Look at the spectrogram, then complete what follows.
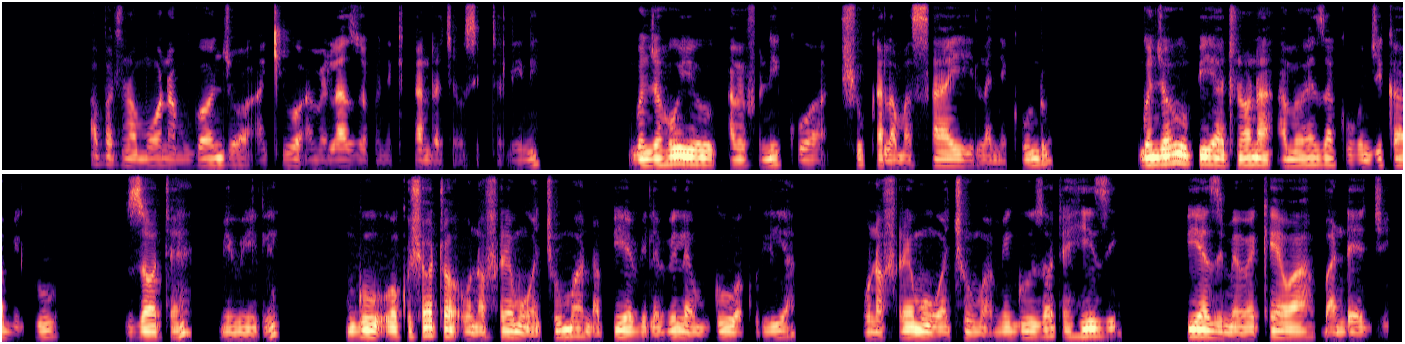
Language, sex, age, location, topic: Swahili, male, 18-24, Nairobi, health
